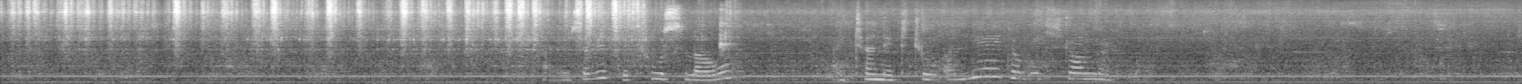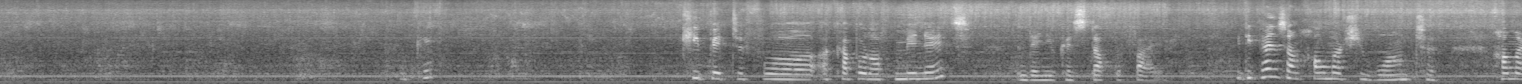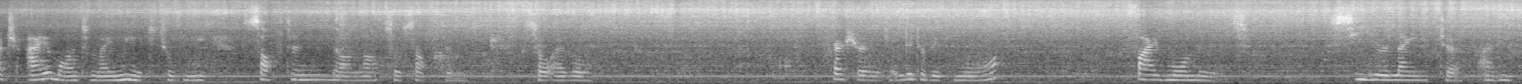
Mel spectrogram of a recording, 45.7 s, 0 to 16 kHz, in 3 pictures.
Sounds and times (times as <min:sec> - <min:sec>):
Speech: 0:05.5 - 0:07.4, 0:08.3 - 0:11.2, 0:19.2 - 0:19.7, 0:22.0 - 0:27.0, 0:27.6 - 0:36.4, 0:38.7 - 0:40.5, 0:41.8 - 0:43.0, 0:43.7 - 0:45.6.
